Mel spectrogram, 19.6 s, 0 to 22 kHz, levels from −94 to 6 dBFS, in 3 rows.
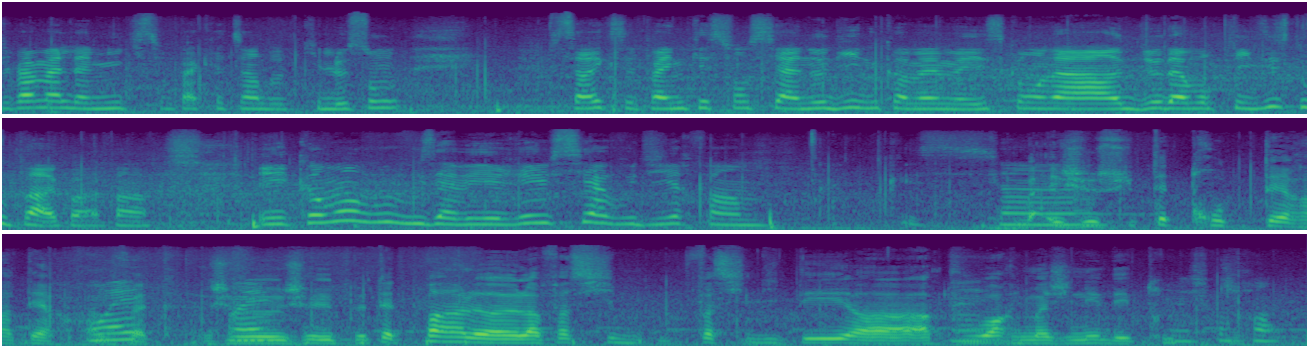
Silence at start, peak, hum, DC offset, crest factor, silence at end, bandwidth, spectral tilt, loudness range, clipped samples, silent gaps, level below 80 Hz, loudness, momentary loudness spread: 0 s; -6 dBFS; none; 0.2%; 20 dB; 0 s; 14.5 kHz; -4.5 dB/octave; 6 LU; under 0.1%; none; -52 dBFS; -27 LUFS; 14 LU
